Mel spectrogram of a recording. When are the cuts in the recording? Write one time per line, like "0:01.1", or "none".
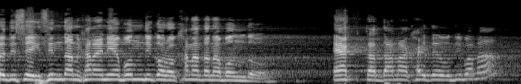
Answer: none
